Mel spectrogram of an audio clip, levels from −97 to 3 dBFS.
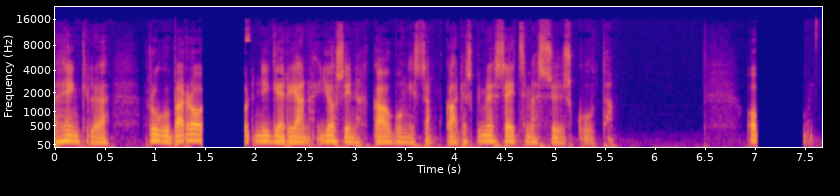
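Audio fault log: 1.47 to 1.95 s and 7.02 to 7.54 s, digital broadcast dropout: the receiver muted on lost frames, with a fade of about 3 ms, leaving a flat silent gap in the waveform and a blank full-band stripe on the spectrogram.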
